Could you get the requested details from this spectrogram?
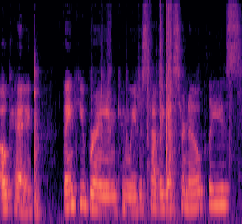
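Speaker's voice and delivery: usual speaking voice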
